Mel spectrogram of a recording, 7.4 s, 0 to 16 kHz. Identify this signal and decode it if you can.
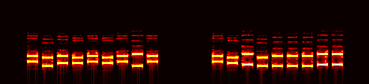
DTMF, heard as telephone touch tones, tones of about 220 ms. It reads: 018707030 076122266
